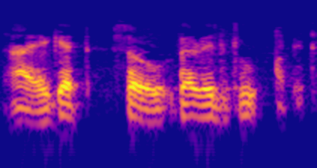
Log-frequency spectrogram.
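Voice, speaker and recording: An actor playing an aging, pompous judge with hesitant, formal phrasing in an old-time radio drama. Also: male voice, rumbling low, steady tone, moderate pace, husky. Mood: grumbling, dry. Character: aging pompous judge, ponderous, secretive and grumbling. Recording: muffled, band-limited vintage radio recording.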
